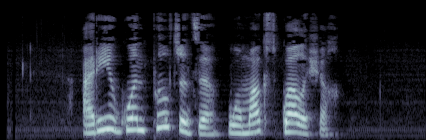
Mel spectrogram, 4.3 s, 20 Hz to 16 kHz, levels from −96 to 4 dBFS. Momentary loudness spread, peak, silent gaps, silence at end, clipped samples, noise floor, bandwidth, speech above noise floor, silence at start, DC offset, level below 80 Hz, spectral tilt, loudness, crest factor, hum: 8 LU; -2 dBFS; none; 0.95 s; under 0.1%; -69 dBFS; 11.5 kHz; 50 dB; 0.85 s; under 0.1%; -76 dBFS; -5 dB/octave; -19 LUFS; 18 dB; none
